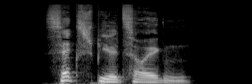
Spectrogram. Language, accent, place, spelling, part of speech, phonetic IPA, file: German, Germany, Berlin, Sexspielzeugen, noun, [ˈzɛksʃpiːlˌt͡sɔɪ̯ɡn̩], De-Sexspielzeugen.ogg
- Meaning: dative plural of Sexspielzeug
